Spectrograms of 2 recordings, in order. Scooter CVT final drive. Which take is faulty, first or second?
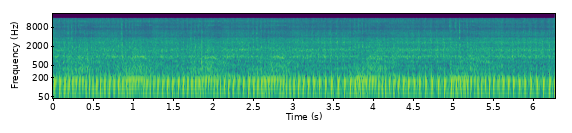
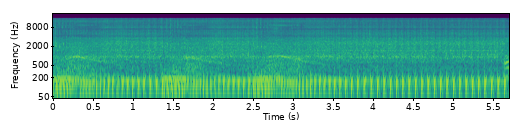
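first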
